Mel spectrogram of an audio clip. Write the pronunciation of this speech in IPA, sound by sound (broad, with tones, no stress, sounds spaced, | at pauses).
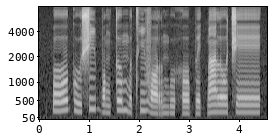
k͡p oː˨˦ k u˨ ʃ i˦ b ɔ˨ ŋ t ʊ˦ m ʊ˨ tʰ ĩ˦ v ɔ˨ r m u˨ h o˨ p e˨ ɡ͡b ã˦ l o˦ t͡ʃ eː˦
